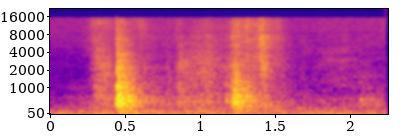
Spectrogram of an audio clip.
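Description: Two short handling noises, scrapes or knocks: the first and louder about half a second in, the second about a second and a quarter in.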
